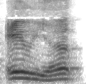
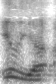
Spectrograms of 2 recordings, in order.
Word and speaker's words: Ilya: Ilia, not Alia, A-E-L-I-A, but Ilia, I-L-Y-A, is the Islamic or the Arabic pronunciation of the Roman Alia, meaning Jerusalem.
